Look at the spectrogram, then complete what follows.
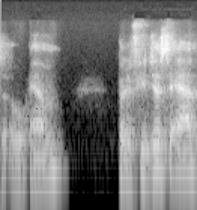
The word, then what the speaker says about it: om: add that you know it's spelled normally om it's actually a um but because of the sunday rules in sanskrit the way that you um blend syllables together it comes out as om but if you just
